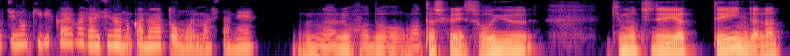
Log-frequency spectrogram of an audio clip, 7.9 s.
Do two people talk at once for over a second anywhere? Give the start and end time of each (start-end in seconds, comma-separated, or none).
none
